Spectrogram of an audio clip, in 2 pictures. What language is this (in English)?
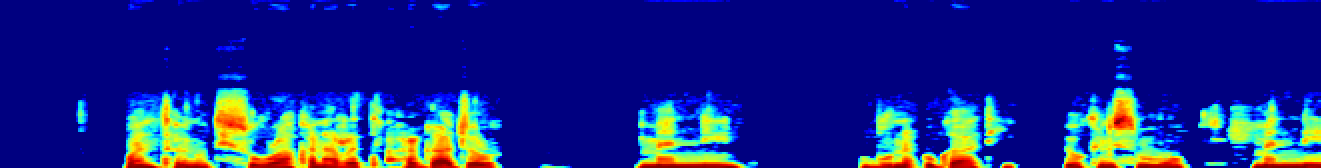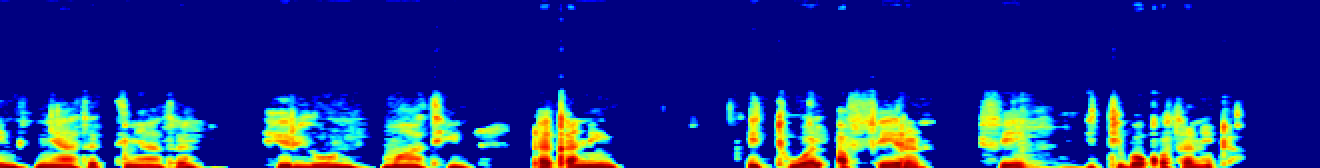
Oromo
